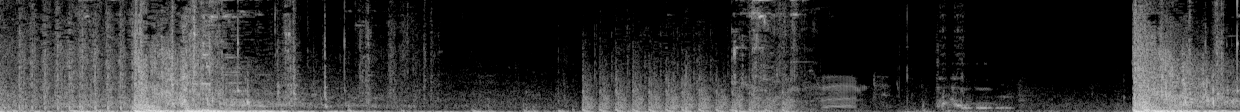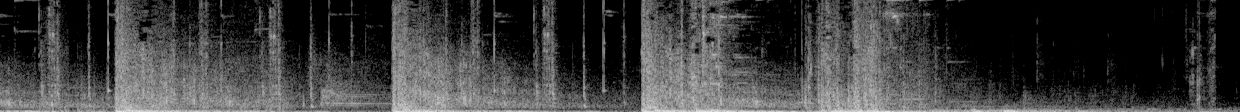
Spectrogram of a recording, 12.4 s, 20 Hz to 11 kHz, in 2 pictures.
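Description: SPR rifle gunfire in Call of Duty MW2, several sharp loud shots spaced a couple of seconds apart with mechanical clatter between, while a voice talks over the action.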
